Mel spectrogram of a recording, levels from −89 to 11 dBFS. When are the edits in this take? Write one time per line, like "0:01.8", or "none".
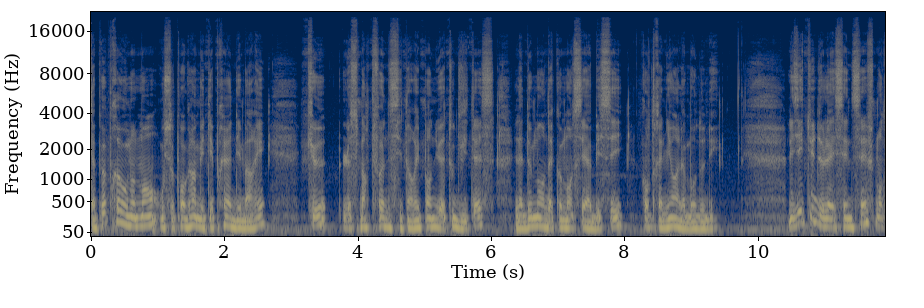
0:10.4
